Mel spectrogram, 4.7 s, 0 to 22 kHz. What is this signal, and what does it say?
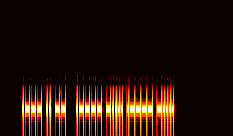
Morse code, heard as a keyed tone, about 40 wpm, 700 Hz. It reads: JIM 1616
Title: CWT Exchange 40wpm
